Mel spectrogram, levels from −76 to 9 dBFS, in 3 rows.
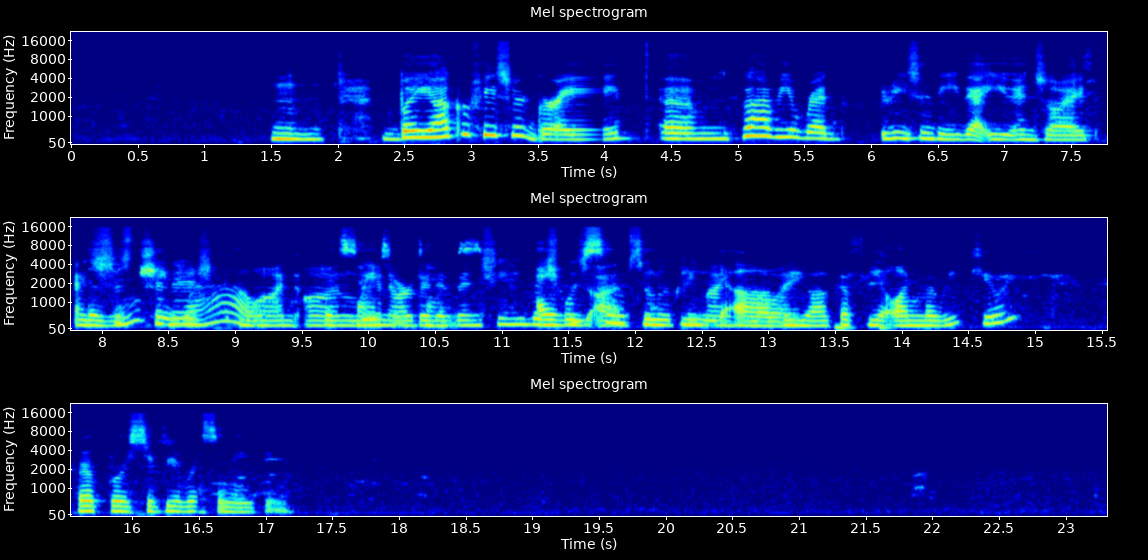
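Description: At 3.79 s there's a call audio freeze lasting until 4.01 s: the last bit of sound gets stretched into a fading buzzy tail for roughly 195 ms, then the speech picks up right where it stopped. Packets were likely held up in transit, draining the jitter buffer, so nothing's lost, just delayed.

Then from 8.88 to 11.13 s you get a jitter buffer speed-up. The talker suddenly sounds a bit rushed, running at about 109% speed with pitch unchanged, because the receiver is snipping out tiny pitch-period chunks, about a fifth of a second in total, to work off the backlog.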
